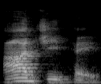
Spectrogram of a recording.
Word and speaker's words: agitate: actually this is pronounced agitate so like with a J but this is a play on a git so so I call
